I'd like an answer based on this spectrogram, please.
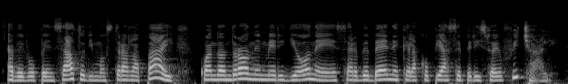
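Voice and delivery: put-on snatch at it like a child; old general demanding the medal back, eager; eager old man. Old man grabbing his medal.

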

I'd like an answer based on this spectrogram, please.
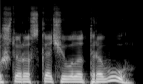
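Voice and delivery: usual speaking voice

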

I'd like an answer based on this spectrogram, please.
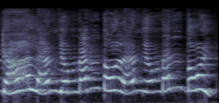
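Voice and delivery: a wife's panicked high-pitched cry, fast; vợ la hoảng. Retold or imitated. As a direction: shriek it high and rushed as she's being beaten. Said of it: "Cái bà này bà la". (vợ bị chồng đá, la thất thanh, giọng cao và nhanh)

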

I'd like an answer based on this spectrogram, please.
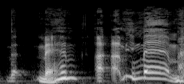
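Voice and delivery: acted embarrassed backpedal; flustered correction. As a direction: stumble over it, pitch jumping up. Flustered correction after calling her sir.

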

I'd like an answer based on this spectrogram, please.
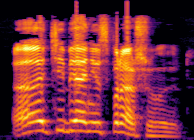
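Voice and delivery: curt rebuff. Acted. Рогачёв snaps at Аннушка.

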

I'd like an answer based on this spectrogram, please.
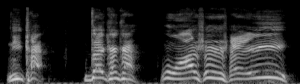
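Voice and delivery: high character voice, last words drawn out; eccentric old dwarf, showing off. A narrator's reading. Dwarf revealing his bald head, crowing proudly. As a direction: crow it high and slow.

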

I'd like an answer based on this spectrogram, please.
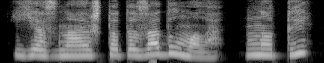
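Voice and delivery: loud, high, defiant; defiant shout. A narrator's reading. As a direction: stand up to the goddess. Girl shouts defiance at goddess. (дерзкий громкий вызов)

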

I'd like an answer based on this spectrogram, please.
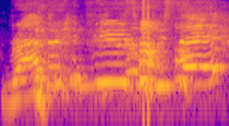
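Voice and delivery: high, loud incredulous question; hammed-up high-pitched disbelief; mock astonishment. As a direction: shout it back in exaggerated surprise. Mock surprise at guest saying show's name.

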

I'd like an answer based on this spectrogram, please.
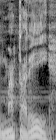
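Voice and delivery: ordinary delivery, nothing marked

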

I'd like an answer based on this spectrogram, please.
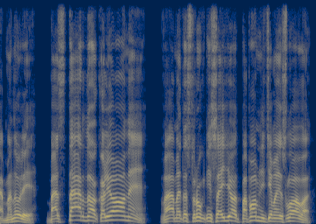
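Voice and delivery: выше и громче, в ярости; граф бранится, громко и высоко; бешеная брань. A narrator's reading. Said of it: "разразился бешеной бранью". (граф бранится вслед, в ярости, громко)

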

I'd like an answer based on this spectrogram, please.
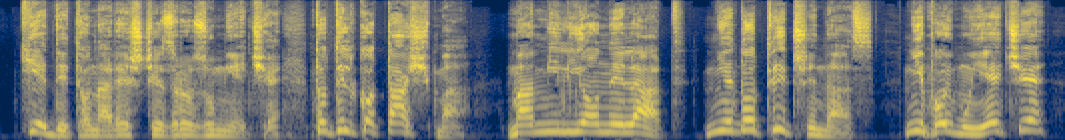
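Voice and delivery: high, insistent outburst; exasperated. A narrator's reading. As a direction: climb high as if nobody will understand. Zaphod exasperated with his crew.

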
